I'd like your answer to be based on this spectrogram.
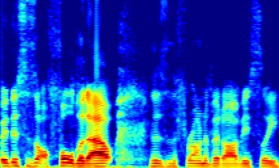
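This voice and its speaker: The man's intonation is fairly even throughout. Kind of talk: casual vlog walkthrough. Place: open country. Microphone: phone near.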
